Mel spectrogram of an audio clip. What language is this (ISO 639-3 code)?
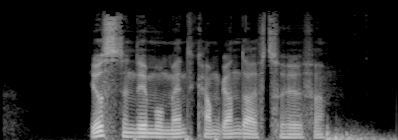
deu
